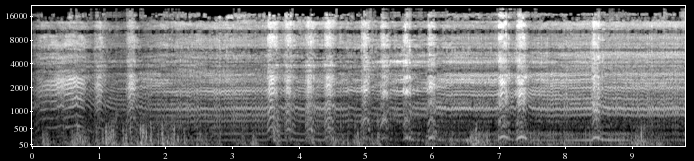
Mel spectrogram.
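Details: Thunder Tiger S50 8.2cc engine, first run after rebuild: a small two-stroke screaming high and revving up and down in bursts, a clean crisp note without misses or rattles; running healthy.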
